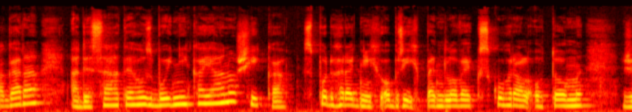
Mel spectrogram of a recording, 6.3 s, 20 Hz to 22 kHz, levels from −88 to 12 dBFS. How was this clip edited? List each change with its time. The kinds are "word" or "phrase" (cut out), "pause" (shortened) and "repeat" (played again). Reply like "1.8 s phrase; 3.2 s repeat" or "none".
2.9 s pause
